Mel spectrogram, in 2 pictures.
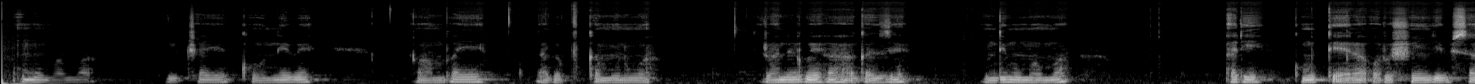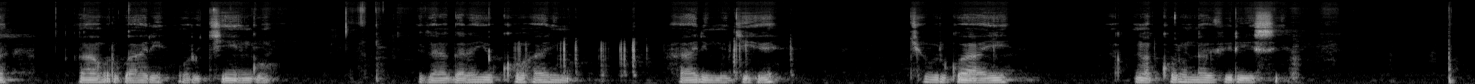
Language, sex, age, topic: Kinyarwanda, male, 18-24, health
